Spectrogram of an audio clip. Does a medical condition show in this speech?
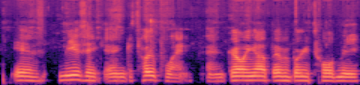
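Yes: cerebral palsy, hemiplegia.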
